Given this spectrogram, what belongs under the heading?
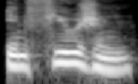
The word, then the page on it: infusion: American English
